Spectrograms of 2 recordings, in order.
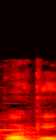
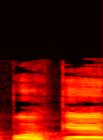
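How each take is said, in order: First: The word is said quickly, as one unit. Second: The word is said slowly, as two parts. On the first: It gives a reason. "a gente fala mais rápido" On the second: It asks for a reason. "esse porquê de perguntar ele é mais lento"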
